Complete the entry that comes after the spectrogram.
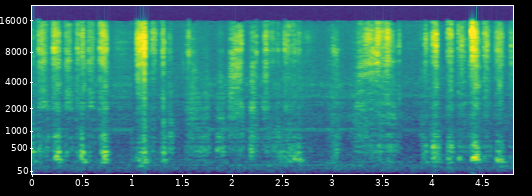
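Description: A cotton swab scrubs the exposed translucent plastic key mechanisms of a plastic laptop keyboard without keycaps, set in its plastic frame. It makes quick, dry rubbing and scratching strokes, with short bright scrapes over a soft low-mid rasp.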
